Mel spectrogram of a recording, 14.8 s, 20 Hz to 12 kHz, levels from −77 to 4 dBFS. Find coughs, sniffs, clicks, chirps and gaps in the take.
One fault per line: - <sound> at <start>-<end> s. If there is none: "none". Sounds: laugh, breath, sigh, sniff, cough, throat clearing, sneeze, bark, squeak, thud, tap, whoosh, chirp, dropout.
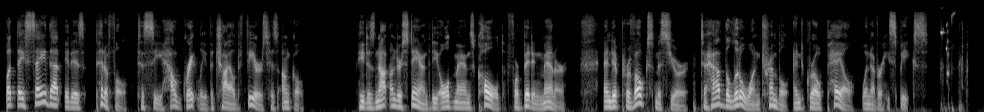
- squeak at 14.1-14.5 s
